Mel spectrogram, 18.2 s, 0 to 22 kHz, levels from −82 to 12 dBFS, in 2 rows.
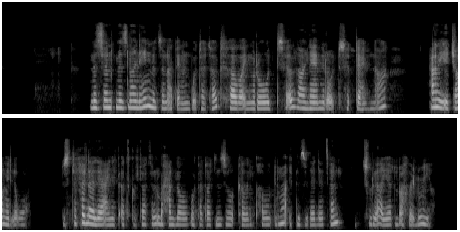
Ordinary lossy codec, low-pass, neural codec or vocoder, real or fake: AAC, 32 kbps; 9.9 kHz; autoencoder, 22.05 kHz, a latent of 192 numbers a frame, VITS, trained on one speaker; fake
